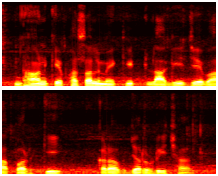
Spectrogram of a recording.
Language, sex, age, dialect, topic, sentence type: Maithili, male, 25-30, Eastern / Thethi, agriculture, question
